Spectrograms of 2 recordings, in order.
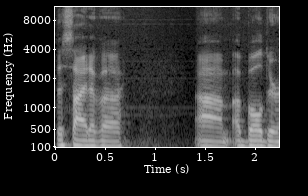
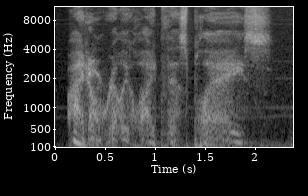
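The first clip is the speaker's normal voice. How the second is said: hushed, whispered aside; 9 semitones higher, 6 dB quieter than usual. Voicing Stan speaking to Aiden while sneaking forward: whispering in character. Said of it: "Stan just kinda whispers to Aiden".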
